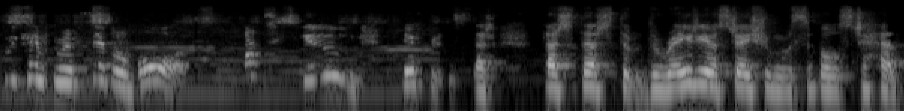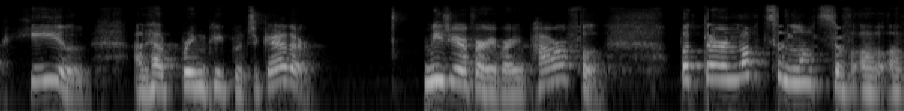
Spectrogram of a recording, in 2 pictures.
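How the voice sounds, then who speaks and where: A middle-aged Irish woman speaking earnestly as a panelist, with frequent restarts and fillers. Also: medium pitch. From Ireland. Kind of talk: panel discussion.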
